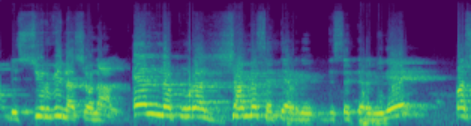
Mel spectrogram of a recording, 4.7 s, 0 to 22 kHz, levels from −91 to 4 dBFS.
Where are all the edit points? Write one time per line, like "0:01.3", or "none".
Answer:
0:01.2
